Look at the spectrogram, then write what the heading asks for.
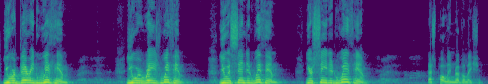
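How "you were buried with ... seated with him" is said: loud, rising preacher's declarations; full-force preaching. Real, not acted. Preacher declaring to the congregation, loud and hammering. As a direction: hammer each line louder at the crowd.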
